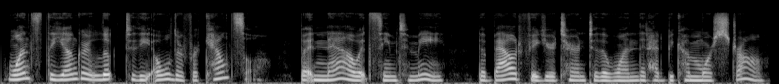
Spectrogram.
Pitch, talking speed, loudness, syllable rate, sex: 205 Hz, 210 wpm, -18 LUFS, 5.5 syllables/s, female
